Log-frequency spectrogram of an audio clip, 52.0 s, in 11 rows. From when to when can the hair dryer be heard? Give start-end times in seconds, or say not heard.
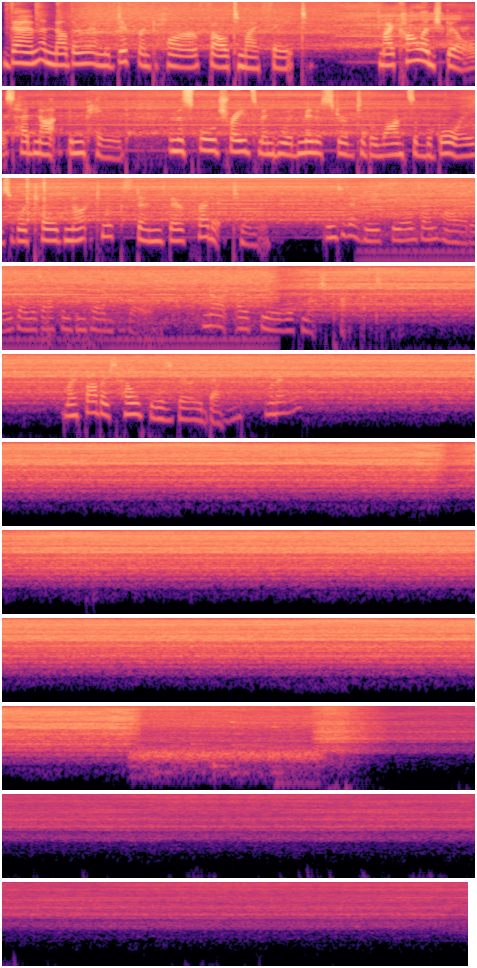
0.0-51.9.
